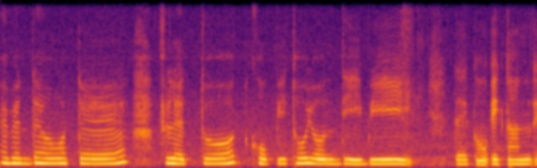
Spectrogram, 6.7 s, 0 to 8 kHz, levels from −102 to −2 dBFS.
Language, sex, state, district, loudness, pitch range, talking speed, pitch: Chakma, female, Tripura, Dhalai, -13 LUFS, 210-245 Hz, 80 wpm, 225 Hz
